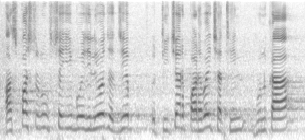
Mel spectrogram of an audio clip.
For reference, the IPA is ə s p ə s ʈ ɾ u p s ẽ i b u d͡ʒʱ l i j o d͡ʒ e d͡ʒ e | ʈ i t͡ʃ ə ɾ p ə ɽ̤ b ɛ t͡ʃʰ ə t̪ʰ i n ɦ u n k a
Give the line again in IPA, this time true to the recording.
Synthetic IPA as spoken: ə s p ə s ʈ ɾ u p s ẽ i b u d͡ʒʱ l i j o d͡ʒ e d͡ʒ e | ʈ i t͡ʃ ə ɾ p ə ɽ̤ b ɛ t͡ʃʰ ə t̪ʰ i n ɦ u n k a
